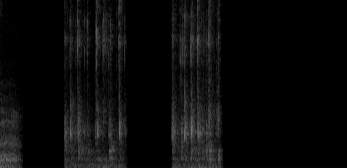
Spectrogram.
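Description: Faint typing on a computer keyboard in two short runs of quick keystrokes, the first about a second in and the second just after two seconds.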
